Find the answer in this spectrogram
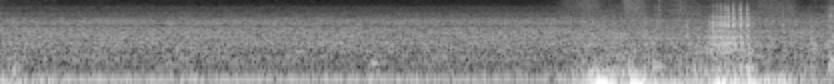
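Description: Quiet room tone with a low hum; about three seconds in, a soft, brief noise of a person moving at a desk.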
